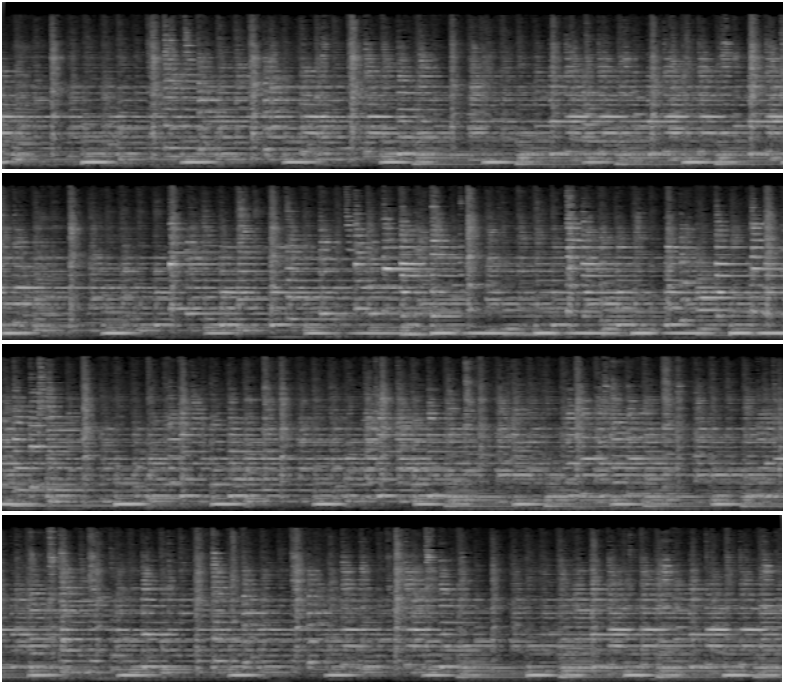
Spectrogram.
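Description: Venezuelan llanera harp playing a lively instrumental piece, a repeating pattern of plucked bass notes under a quicker plucked treble melody.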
